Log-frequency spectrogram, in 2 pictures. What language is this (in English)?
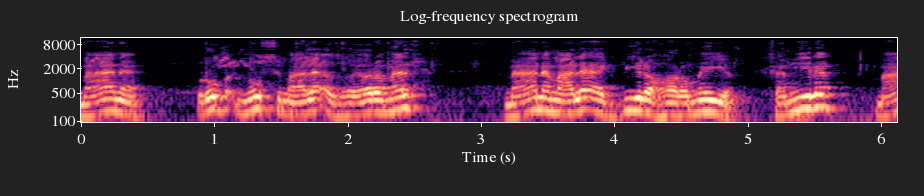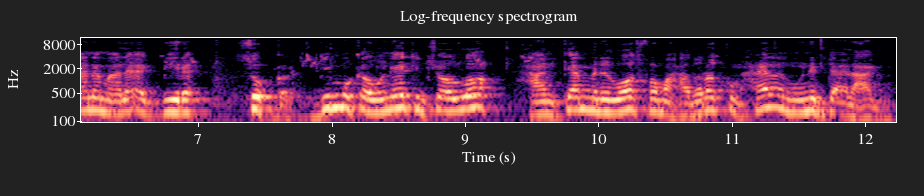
Arabic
